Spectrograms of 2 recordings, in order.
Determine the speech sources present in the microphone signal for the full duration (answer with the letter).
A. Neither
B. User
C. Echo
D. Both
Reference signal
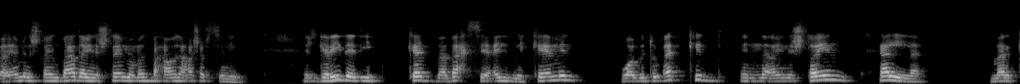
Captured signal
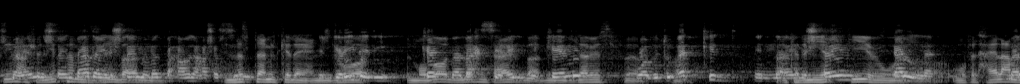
D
